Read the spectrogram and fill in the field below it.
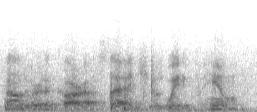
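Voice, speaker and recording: An actor playing a blunt, wisecracking police detective in a 1940s film noir. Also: male voice, fairly low pitch, brisk, dull audio, music in the background, lightly acted.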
